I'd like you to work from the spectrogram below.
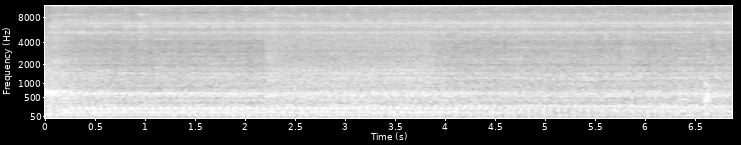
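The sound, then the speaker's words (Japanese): A pump automatically transferring freshly pressed sake into a storage tank runs continuously with a steady mechanical drone, low rumbling hum and faint rattling texture, unchanging throughout with no voices. “あのある程度あのお酒があの絞られてあのタンクにたまると、あの正式なあの貯蔵用のタンクの方に、あの自動的にお酒を送ってくれるポンプの音です。”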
